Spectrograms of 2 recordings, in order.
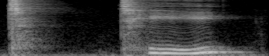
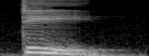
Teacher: if you keep your tongue in the same place but you add your voice it's d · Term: voiced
